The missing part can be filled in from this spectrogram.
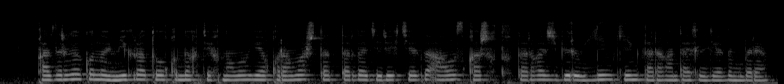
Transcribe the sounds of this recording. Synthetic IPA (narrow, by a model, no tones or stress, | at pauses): qʰɑzɪɾɡʲɪkʲʰʏnɪmʲikro̞t̪ʰo̞lˠqənd̪əqt̪ʰʲe̞χno̞lˠo̞ɡʲijɑqʰʊɾɑmɑʃt̪at̪ːɑɾd̪ɑd̪iɾe̞kt̪e̞ɾd̪ɪʔɑlˠəsqʰɑʃə̥qt̪ə̥qt̪ɑɾʁɑʒɪbe̞ɾuwje̞ŋkʲʰe̞ŋt̪ʰɑɾɑʁɑnt̪ʰæsɪld̪e̞ɾd̪ɪŋbɪɾɪ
